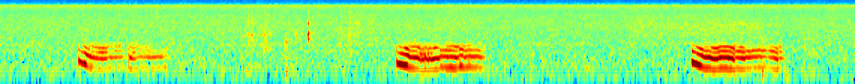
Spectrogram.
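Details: Kuuta, a sleeping pet ferret, snores in soft squeaky whistles. Three short harmonic breaths, each wavering and slightly falling, come about every two seconds against low room hiss.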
